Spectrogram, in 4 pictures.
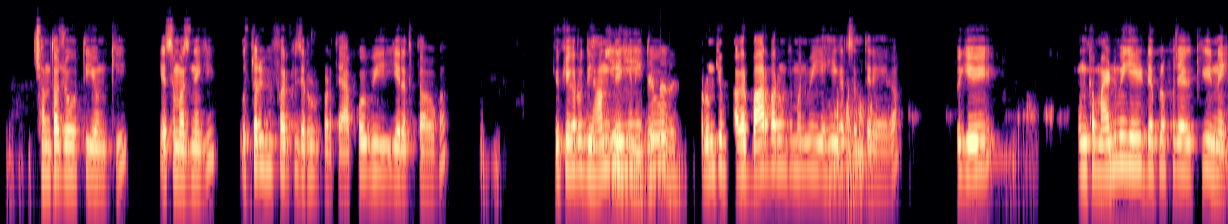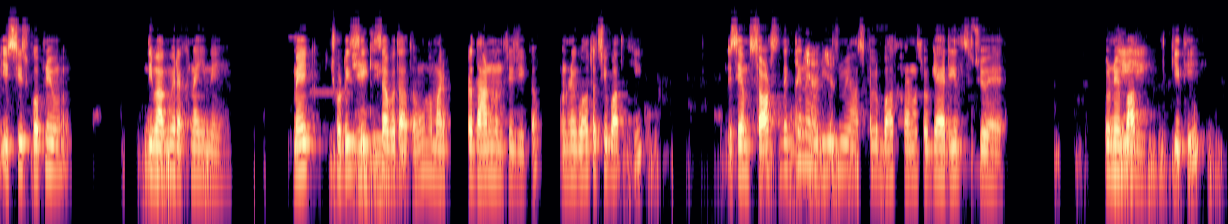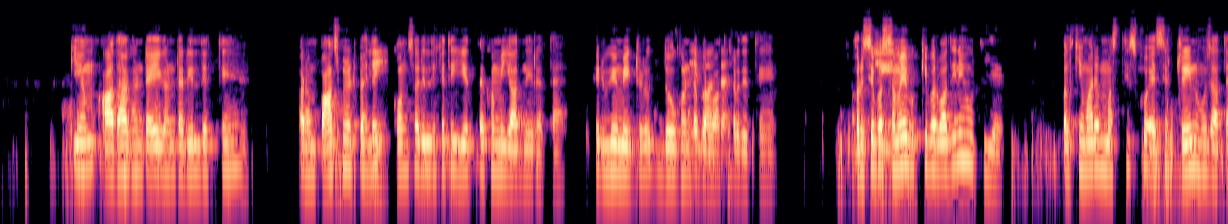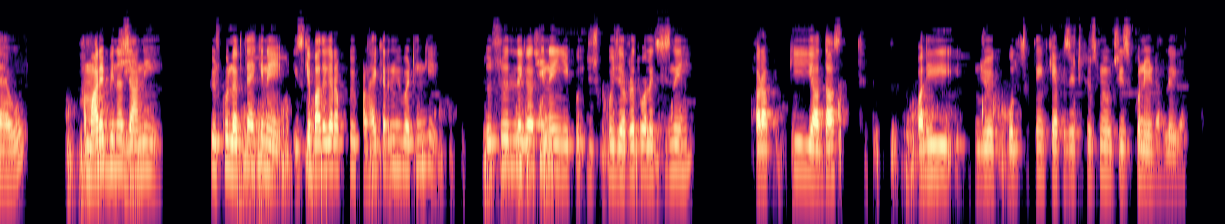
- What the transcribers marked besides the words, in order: static; mechanical hum; distorted speech; in English: "माइंड"; in English: "डेवलप"; other noise; in English: "वीडियोज़"; other background noise; in English: "फ़ेमस"; in English: "रील्स"; tapping; in English: "ट्रेन"; in English: "कैपेसिटी"
- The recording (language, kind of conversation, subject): Hindi, unstructured, क्या ऑनलाइन पढ़ाई से आपकी सीखने की आदतों में बदलाव आया है?
- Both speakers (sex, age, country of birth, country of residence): male, 18-19, India, India; male, 20-24, India, India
